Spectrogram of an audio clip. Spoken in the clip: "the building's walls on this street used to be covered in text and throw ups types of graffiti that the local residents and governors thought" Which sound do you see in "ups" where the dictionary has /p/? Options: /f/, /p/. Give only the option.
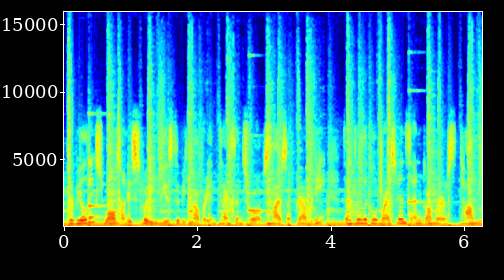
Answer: /f/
